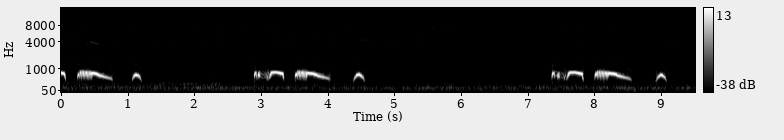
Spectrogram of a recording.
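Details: Spotted dove (tekukur) banggo bocor lure call for drawing calls from other doves: three-part cooing phrases, a hiccuping start, a drawn falling coo and a short last note, repeated roughly every four seconds.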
